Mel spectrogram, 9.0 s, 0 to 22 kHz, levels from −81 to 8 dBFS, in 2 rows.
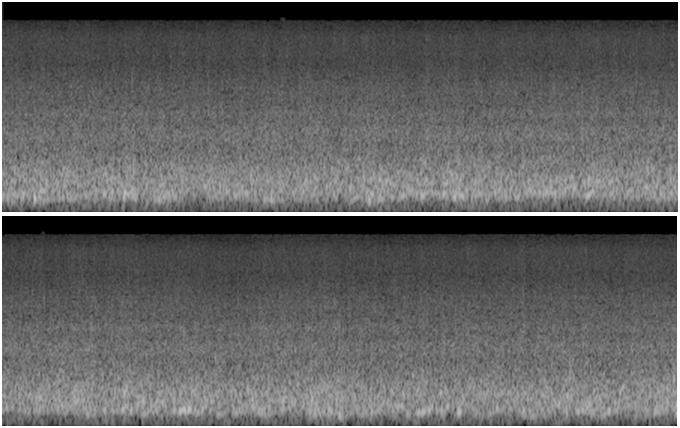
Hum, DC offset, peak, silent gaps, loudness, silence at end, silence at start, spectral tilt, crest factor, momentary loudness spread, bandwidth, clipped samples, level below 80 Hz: none; under 0.1%; -8 dBFS; none; -22 LUFS; 0 s; 0 s; -4 dB/octave; 14 dB; 1 LU; 16 kHz; under 0.1%; -48 dBFS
